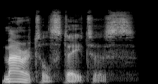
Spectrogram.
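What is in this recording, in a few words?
"marital status", English, British English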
